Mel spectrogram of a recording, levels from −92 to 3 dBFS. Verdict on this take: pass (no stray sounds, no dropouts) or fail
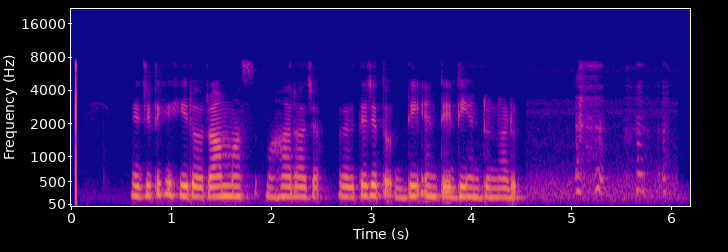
fail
